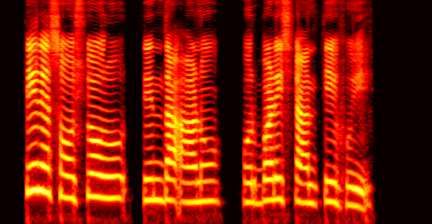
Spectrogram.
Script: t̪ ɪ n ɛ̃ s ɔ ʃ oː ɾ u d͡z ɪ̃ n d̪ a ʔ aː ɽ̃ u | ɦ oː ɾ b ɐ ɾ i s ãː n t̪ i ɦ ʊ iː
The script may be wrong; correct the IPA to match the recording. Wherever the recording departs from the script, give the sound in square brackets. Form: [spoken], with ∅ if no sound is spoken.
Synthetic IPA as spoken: t̪ ɪ n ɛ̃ s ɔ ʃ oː ɾ u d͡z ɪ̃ n d̪ a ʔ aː ɽ̃ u | ɦ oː ɾ b ɐ [ɽ] i [ʃ] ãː n t̪ i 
